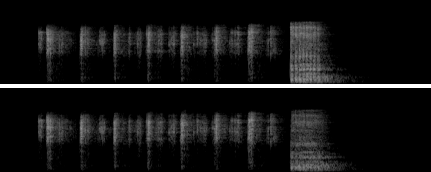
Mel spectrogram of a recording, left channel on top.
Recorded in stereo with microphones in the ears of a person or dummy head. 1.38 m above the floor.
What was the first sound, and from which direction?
A rattle, 10° right (ahead or behind).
